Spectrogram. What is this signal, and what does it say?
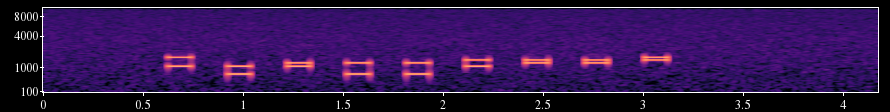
Multi-frequency trunk signalling (R1, as on North American trunks), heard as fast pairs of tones, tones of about 120 ms. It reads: KP 2644900 ST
